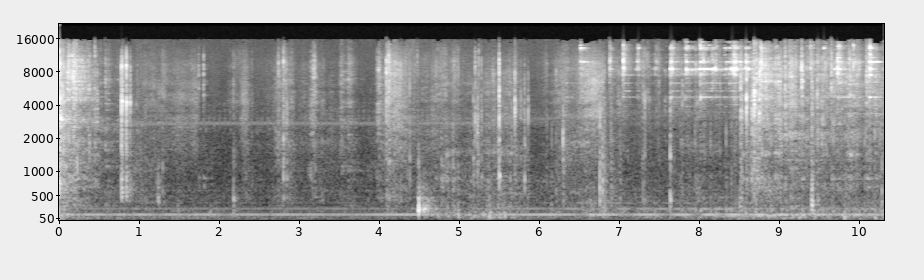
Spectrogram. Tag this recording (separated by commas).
sliding door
